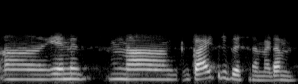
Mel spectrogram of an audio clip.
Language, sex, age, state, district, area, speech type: Tamil, female, 18-30, Tamil Nadu, Viluppuram, urban, conversation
